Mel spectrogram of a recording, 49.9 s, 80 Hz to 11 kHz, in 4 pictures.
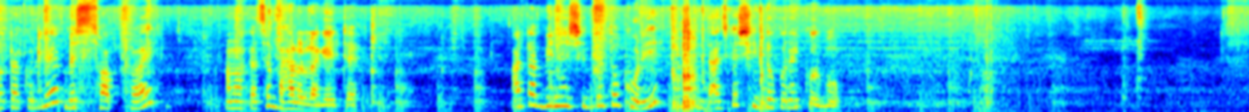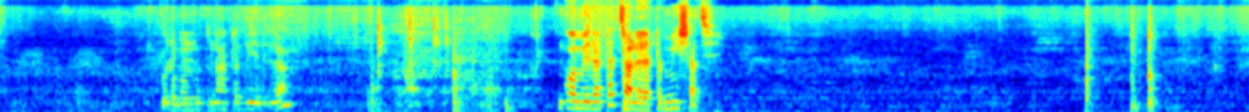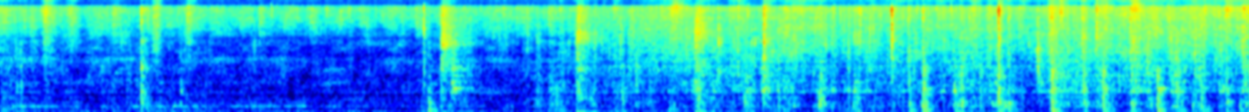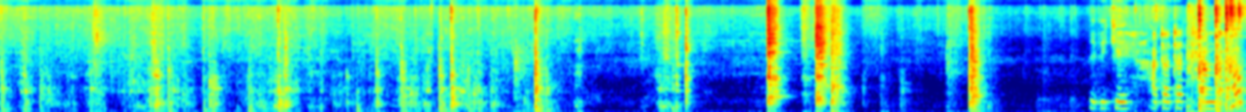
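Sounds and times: wooden spoon scraping metal pot: 0.0 - 11.5, 14.0 - 18.8, 23.8 - 47.4.

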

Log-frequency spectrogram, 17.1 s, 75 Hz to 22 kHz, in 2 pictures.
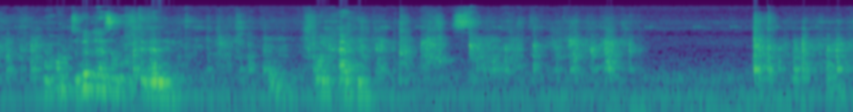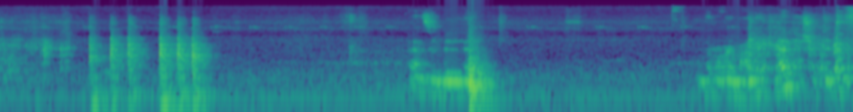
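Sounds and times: spoon scraping plastic bowl: 0.0 - 6.5, 7.5 - 9.6, 15.6 - 17.0.

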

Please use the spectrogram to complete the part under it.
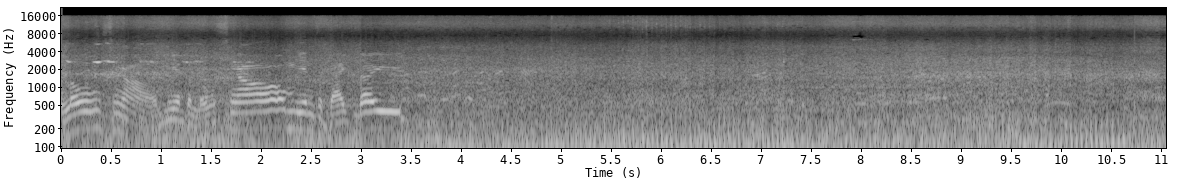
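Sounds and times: faint voices: 0.0 - 5.2.

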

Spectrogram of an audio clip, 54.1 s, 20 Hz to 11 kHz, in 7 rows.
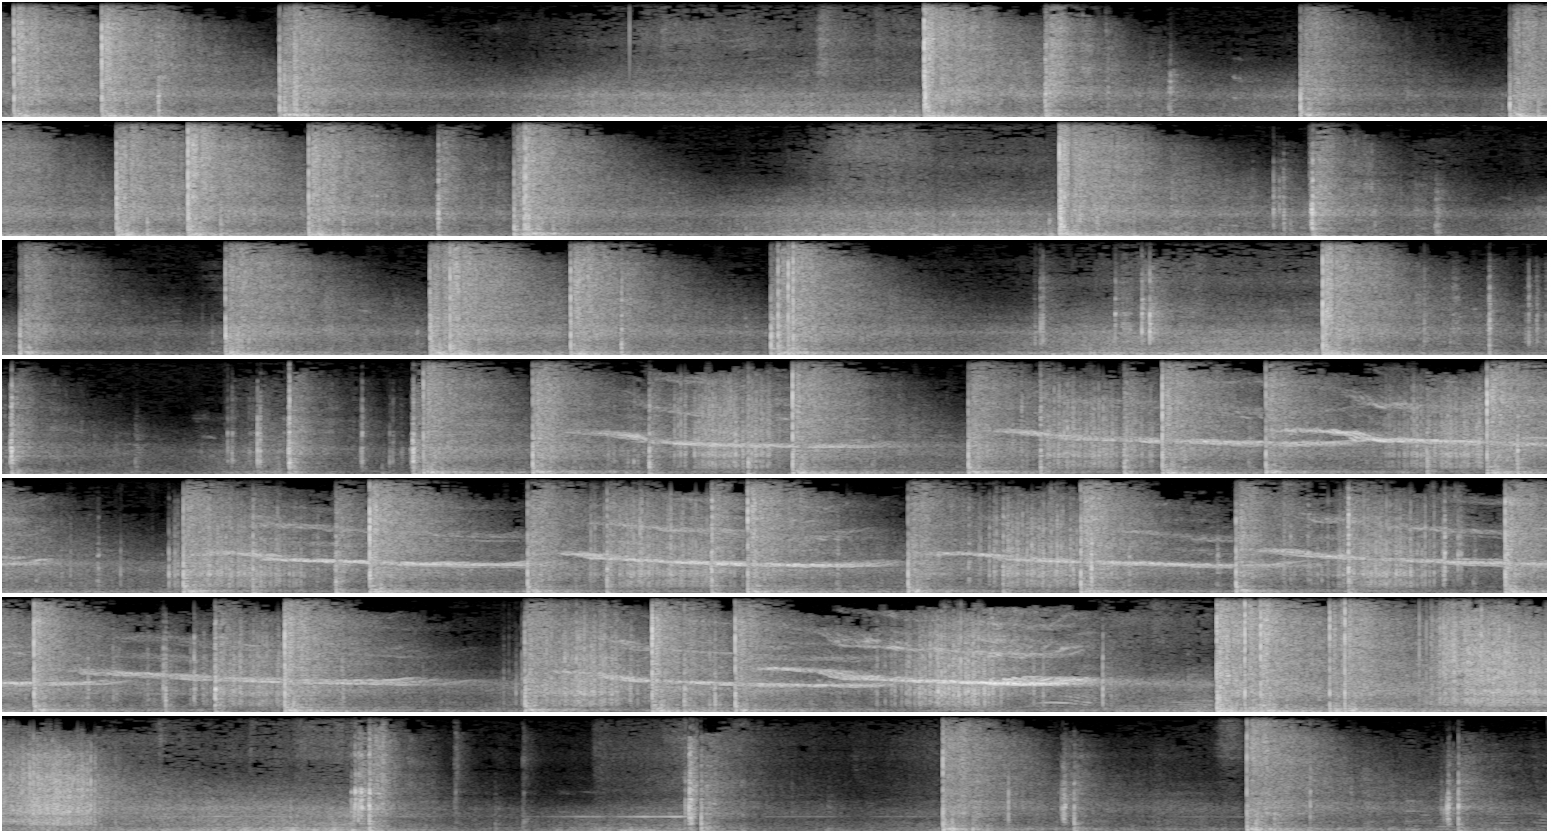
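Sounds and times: falling firework whistle: 25.9 - 52.9.

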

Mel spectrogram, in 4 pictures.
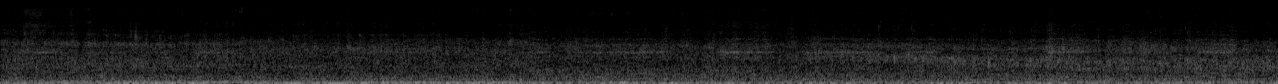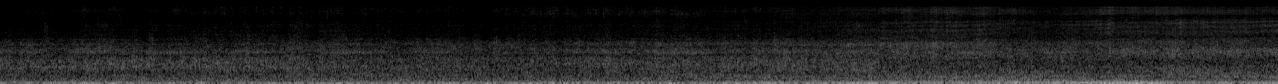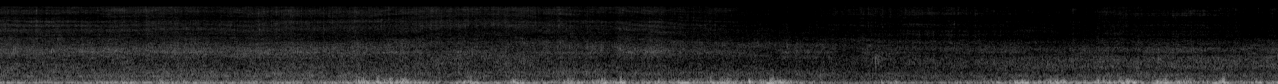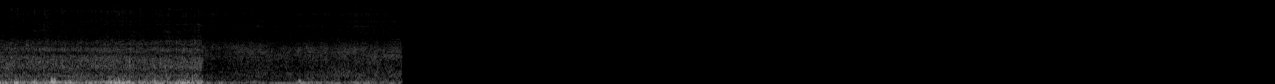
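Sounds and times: fountain water splashing: 0.0 - 42.4
wind rumbling on microphone: 0.1 - 40.4.

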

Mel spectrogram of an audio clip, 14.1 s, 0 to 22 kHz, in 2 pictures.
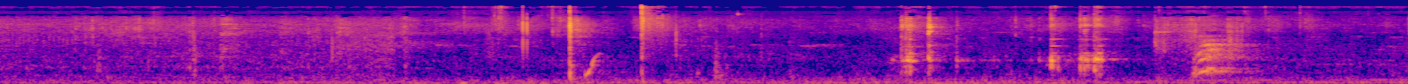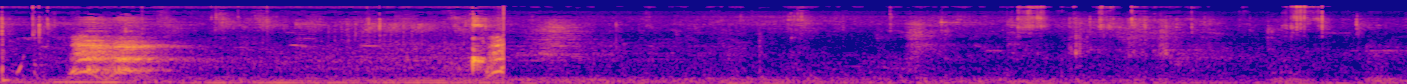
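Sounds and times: dog barking: 6.0 - 6.3, 7.4 - 8.0.

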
